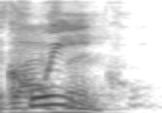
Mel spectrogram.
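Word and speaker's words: Cui: Victor, is it C, Sue? – It's Victor Kui. – Kui, okay, Victor Kui.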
